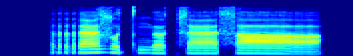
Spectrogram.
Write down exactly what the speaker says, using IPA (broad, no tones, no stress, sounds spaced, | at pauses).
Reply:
r æ z o tʲ ŋ œ t͡s æː s aː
